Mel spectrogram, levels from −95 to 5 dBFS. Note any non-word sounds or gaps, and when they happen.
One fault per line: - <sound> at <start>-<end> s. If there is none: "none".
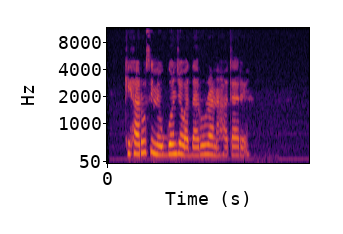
none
